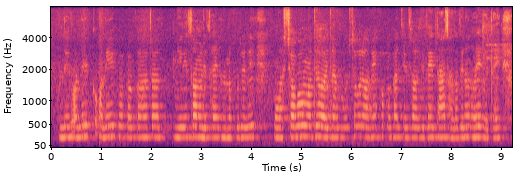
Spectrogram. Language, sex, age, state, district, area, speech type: Odia, female, 18-30, Odisha, Subarnapur, urban, spontaneous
